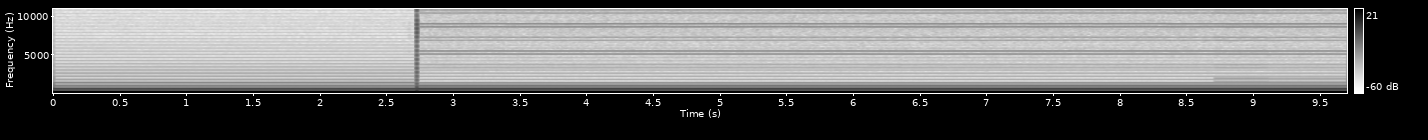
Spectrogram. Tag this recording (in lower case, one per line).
synthesizer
